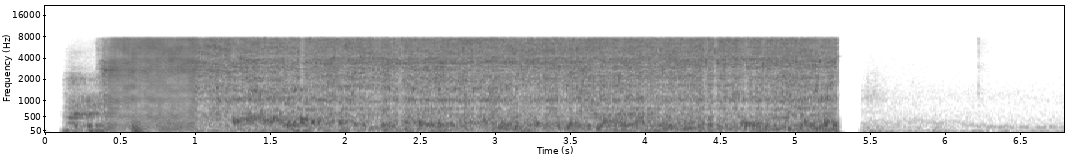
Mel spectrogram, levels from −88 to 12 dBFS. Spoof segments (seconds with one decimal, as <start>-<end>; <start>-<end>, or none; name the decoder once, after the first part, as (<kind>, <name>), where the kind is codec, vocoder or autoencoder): 0.4-1.0 (vocoder, Vocos)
